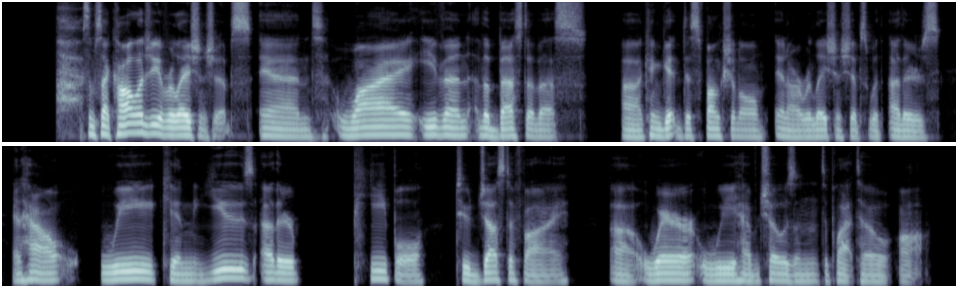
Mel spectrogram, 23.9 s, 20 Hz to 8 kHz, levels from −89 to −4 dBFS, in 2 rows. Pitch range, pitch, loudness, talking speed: 95-115 Hz, 105 Hz, -25 LUFS, 95 wpm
